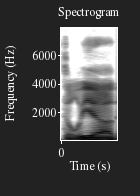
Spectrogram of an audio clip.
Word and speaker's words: D'Elia: D'Elia? – Chris D'Elia. – D'Elia.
